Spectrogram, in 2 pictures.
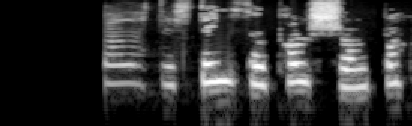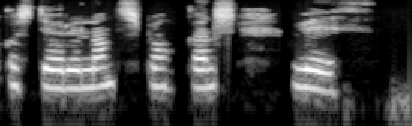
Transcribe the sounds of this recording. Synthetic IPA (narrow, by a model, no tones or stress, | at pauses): kaːðɛht̪ɪst̪ejnθawpʰɔlsɔnpawŋ̥kast̪jowɾɪlant̪spawŋ̥kansvɪθ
